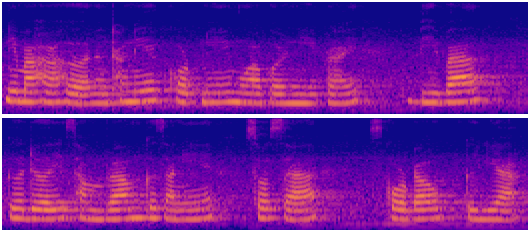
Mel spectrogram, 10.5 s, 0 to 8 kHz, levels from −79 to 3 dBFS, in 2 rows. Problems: constant background noise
